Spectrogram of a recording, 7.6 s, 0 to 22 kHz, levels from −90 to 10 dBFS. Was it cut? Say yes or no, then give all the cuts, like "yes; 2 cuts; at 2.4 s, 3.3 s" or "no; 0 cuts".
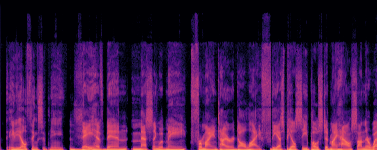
yes; 2 cuts; at 1.2 s, 5.3 s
